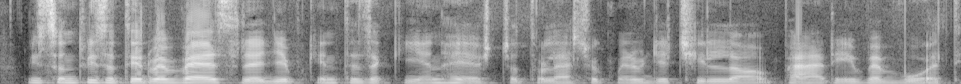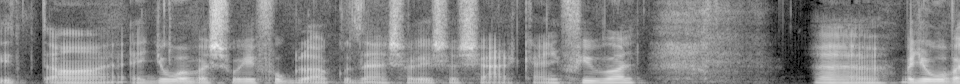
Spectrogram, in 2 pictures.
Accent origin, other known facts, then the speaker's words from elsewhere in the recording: Slovakia; now in Austria; én magam is ugye Szlovákiából származom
